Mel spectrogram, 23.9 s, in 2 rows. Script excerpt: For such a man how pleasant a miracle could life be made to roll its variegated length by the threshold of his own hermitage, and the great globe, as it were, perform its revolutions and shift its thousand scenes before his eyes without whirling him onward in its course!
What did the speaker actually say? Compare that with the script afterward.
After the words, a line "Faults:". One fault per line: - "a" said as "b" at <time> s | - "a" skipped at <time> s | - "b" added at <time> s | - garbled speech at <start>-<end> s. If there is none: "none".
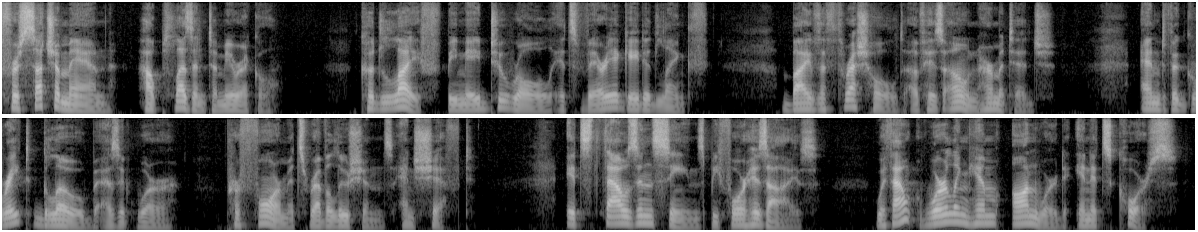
For such a man how pleasant a miracle could life be made to roll its variegated length by the threshold of his own hermitage, and the great globe, as it were, perform its revolutions and shift its thousand scenes before his eyes without whirling him onward in its course!
Faults:
none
